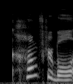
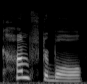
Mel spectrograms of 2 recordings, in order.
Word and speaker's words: comfortable: I remember a student who always stressed the wrong syllable in comfortable instead of comfortable, small thing, but it sounded awkward.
